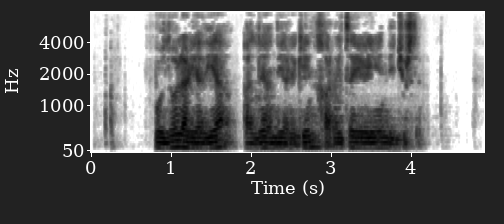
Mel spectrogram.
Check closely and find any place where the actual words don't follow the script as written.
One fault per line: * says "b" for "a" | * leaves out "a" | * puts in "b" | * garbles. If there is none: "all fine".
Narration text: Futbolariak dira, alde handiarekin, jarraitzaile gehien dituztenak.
all fine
